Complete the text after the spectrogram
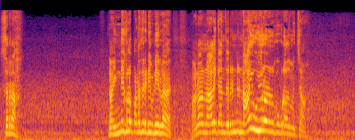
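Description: A young man talks on a phone, speaking tensely and close.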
